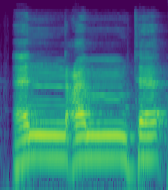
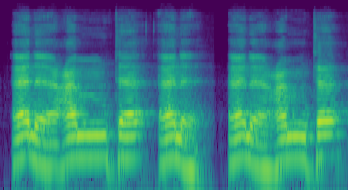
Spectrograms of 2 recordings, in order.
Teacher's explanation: Third mistake is giving it qalqala when it has sukun. So instead of saying أنعمت, they say أنعمت أنعمت.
